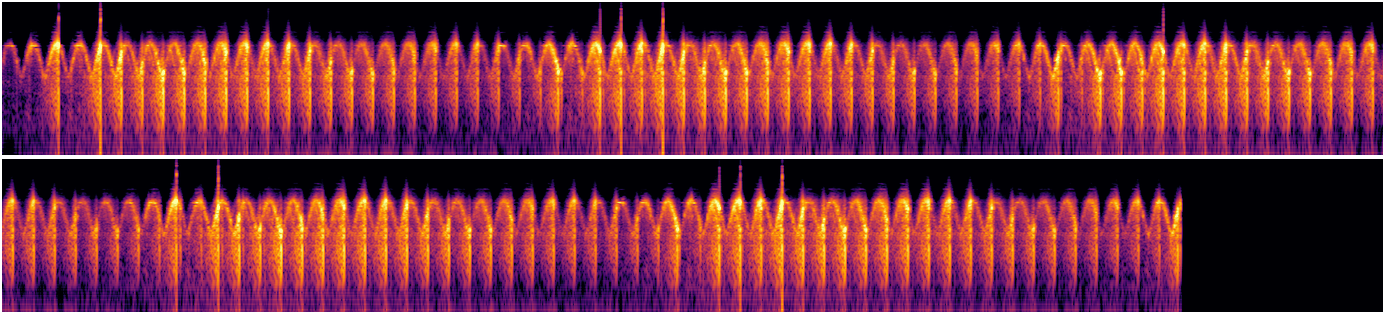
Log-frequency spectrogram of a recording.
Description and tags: JK LAX
Processed sound effect, sounds like an LFO modulating the filter cutoff.
cutoff, filtered, music, percussive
